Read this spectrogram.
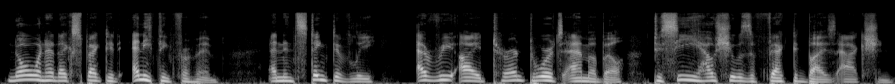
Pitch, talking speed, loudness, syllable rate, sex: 150 Hz, 155 wpm, -20 LUFS, 5.5 syllables/s, male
